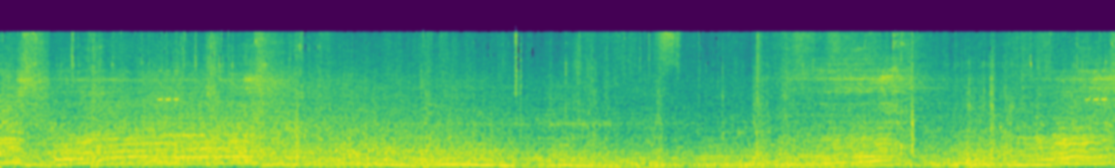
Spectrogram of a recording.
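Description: Car engine heard from inside the cabin, its note climbing and dropping back several times as the car accelerates and eases off, over steady road and tyre noise.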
